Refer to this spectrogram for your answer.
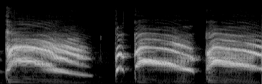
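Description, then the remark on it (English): A person imitates a bird with three loud, harsh calls, each sliding downward in pitch. A short clipped squawk sits between the first and second, with brief pauses in between. “That sounds just like a bird. I'd say that's an Australian bird.”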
